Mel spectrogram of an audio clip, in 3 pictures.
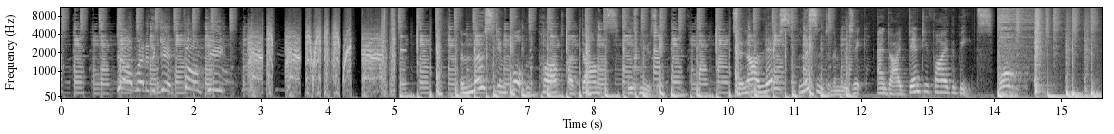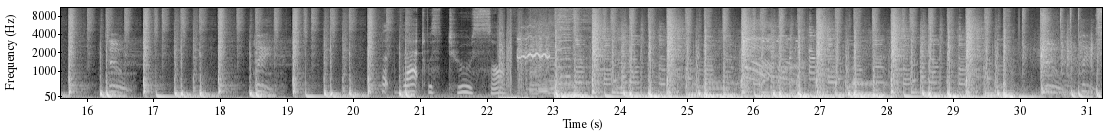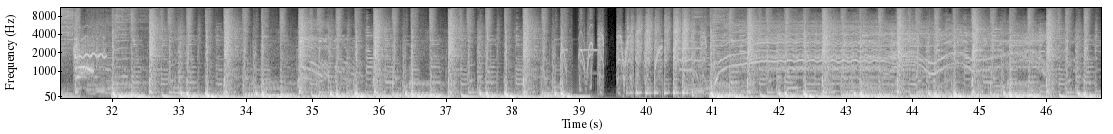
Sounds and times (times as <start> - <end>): Music: 0.0 - 12.2, 14.0 - 21.2, 22.2 - 46.8.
